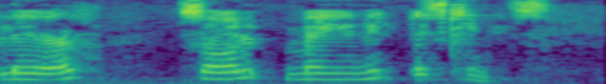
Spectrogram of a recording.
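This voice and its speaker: Speech unfolds at a very slow pace. There is a somewhat breathy quality to the voice. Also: woman. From Colombia, Bogotá. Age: 30s. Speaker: English learner. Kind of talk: reading aloud.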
